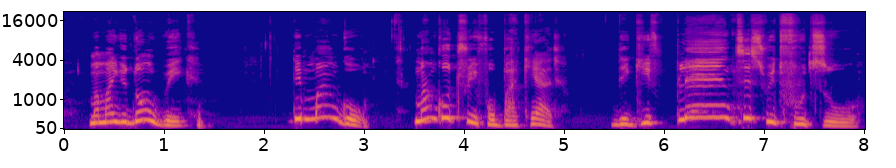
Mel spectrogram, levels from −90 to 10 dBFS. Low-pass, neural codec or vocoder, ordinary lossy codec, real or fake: none; vocoder, 48 kHz, 128 mel bands, Vocos; none; fake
